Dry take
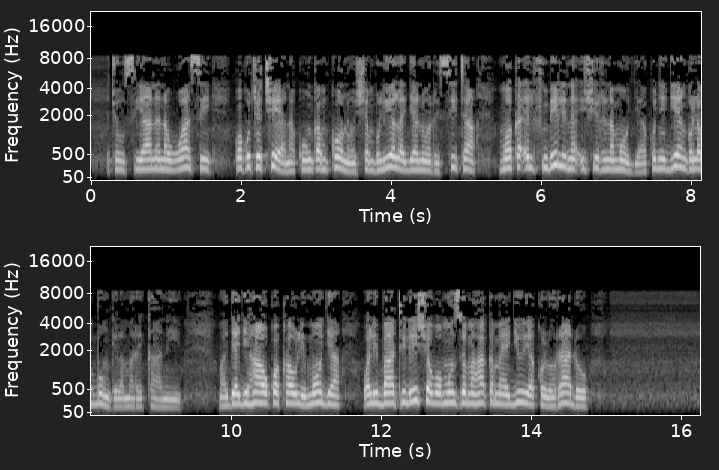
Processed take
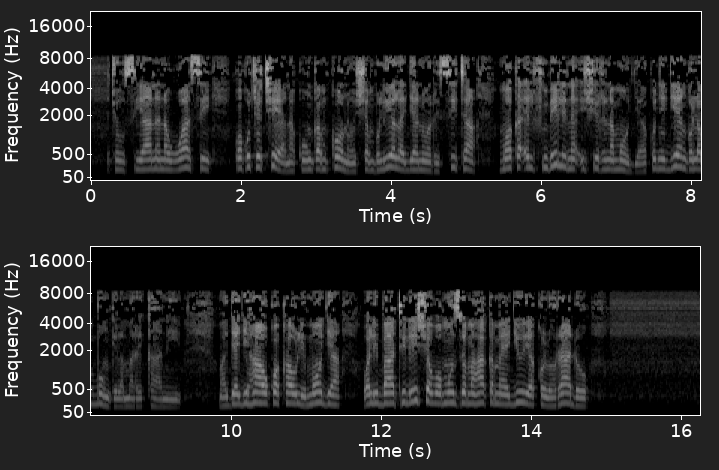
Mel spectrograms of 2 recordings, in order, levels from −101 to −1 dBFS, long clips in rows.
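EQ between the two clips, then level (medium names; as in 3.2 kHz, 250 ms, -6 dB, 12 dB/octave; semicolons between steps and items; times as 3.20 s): band-pass filter 5.8 kHz, Q 8.5; +7.5 dB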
